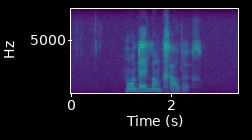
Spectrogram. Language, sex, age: Afrikaans, female, 20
